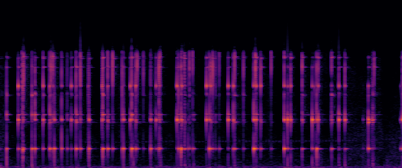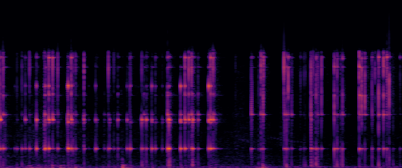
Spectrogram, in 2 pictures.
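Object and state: Tall drinking glass.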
